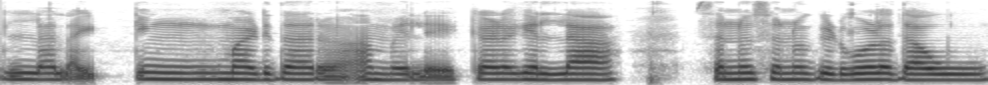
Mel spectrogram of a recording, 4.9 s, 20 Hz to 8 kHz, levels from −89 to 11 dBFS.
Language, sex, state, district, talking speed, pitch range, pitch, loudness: Kannada, female, Karnataka, Belgaum, 110 wpm, 205-220 Hz, 215 Hz, -14 LUFS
